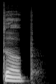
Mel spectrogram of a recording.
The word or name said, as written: dub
